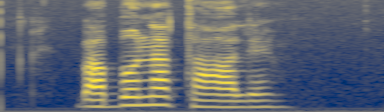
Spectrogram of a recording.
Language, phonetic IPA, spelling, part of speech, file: Italian, [ˈbab.bo na.ˈta.le], Babbo Natale, proper noun, It-Babbo Natale.ogg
